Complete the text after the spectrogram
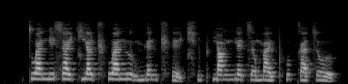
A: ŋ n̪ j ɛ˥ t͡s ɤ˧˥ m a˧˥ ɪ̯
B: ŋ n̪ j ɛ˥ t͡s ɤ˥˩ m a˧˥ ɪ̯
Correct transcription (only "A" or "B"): A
